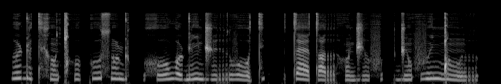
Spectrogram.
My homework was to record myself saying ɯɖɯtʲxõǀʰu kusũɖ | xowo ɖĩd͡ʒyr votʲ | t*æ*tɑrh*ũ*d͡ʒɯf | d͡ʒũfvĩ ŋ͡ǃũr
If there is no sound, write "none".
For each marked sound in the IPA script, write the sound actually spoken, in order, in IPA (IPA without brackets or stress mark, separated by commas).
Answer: æ, õ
